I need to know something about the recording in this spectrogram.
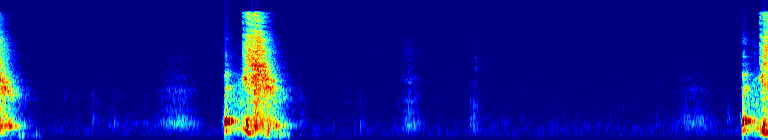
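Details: Three forceful sneezes: one at the start, a loud burst midway with its wind-up breath, and another beginning at the end.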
